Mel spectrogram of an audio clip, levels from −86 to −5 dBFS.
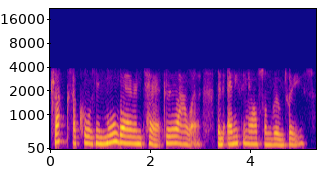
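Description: Speech with tandem speech coding across all 5 seconds: the sound is rough, muffled and warbly, with nothing above 3.8 kHz. It fits two AMR-NB stages bridged by a G.711 link, each coder re-encoding the previous coder's already degraded output.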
